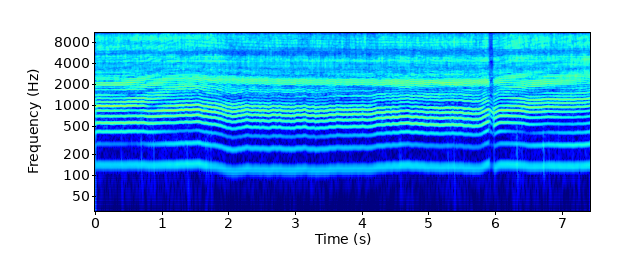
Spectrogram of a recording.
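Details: Chainsaw at full throttle with the high-speed jet set at one turn out: clean, steady high-pitched scream that holds its speed, dipping only briefly once; running strong and healthy, normal full-throttle running.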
